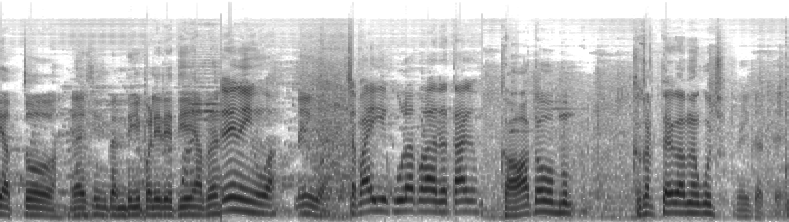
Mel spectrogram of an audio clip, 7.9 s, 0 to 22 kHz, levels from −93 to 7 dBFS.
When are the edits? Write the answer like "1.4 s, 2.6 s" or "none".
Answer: 2.2 s, 4.8 s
